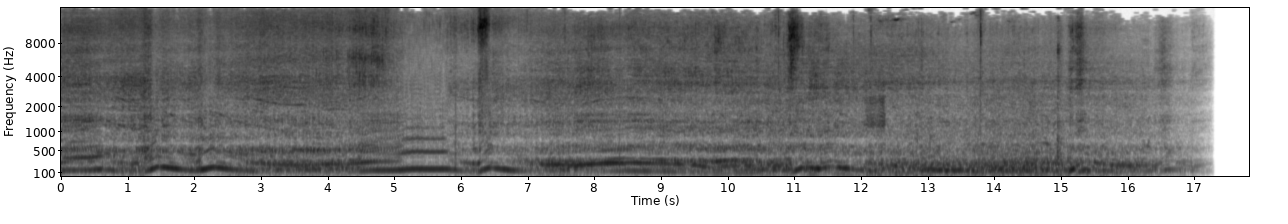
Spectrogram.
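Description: Racing car engine accelerating hard and lifting off again and again, its pitch rising and falling through the gears, until the sound cuts off abruptly near the end.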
